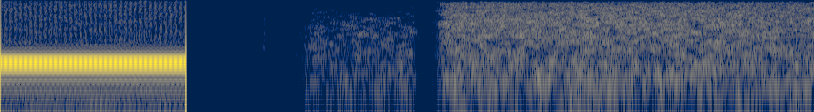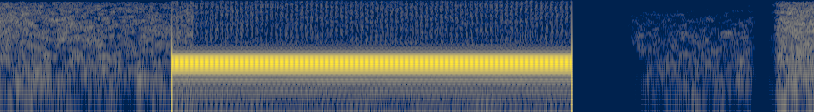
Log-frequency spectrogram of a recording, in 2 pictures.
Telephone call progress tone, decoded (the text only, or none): ringback tone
